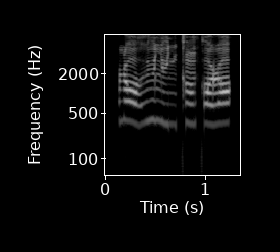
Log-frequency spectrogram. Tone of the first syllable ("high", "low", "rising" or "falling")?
falling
